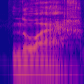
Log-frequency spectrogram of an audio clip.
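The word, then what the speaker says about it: נח: Et le nom de Noé est Noer. Il le prononce Noer. Tout le monde dit Noer.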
